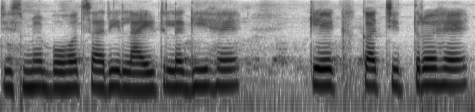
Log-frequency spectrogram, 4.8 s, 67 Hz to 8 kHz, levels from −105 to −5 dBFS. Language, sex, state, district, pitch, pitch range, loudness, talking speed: Hindi, female, Gujarat, Valsad, 200 Hz, 190-210 Hz, -14 LUFS, 125 wpm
